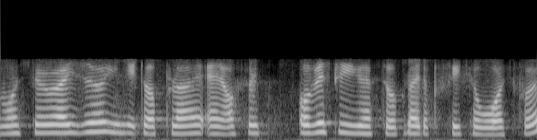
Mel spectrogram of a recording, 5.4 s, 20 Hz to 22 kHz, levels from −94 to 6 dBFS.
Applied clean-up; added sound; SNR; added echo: neural separator model SepFormer DNS4.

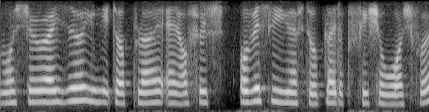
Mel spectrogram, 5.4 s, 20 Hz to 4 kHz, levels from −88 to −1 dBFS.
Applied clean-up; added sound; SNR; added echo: neural mask model Resemble Enhance denoiser.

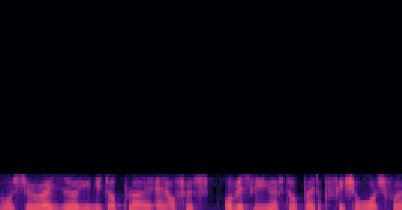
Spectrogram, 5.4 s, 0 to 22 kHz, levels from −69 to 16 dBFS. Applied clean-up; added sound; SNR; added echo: none; none; none; none.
